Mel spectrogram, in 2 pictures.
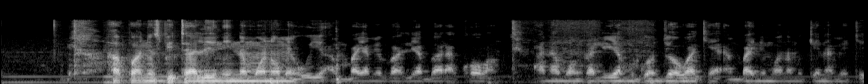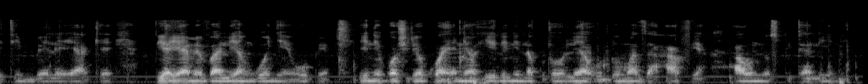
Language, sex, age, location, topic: Swahili, male, 18-24, Kisumu, health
